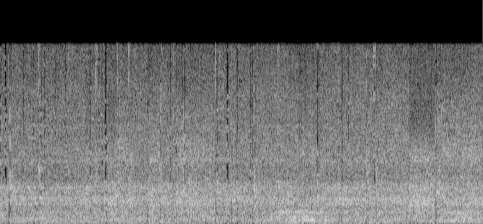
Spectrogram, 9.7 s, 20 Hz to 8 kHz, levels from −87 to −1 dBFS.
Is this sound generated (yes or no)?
no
